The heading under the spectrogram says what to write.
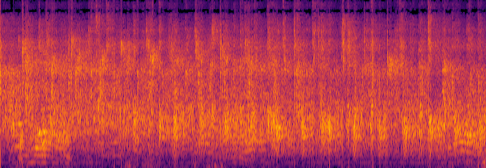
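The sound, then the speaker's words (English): A crowd claps hands steadily and loudly in praise to the Lord for the fathers, a dense wash of overlapping claps that holds at full strength for about six seconds, with faint voices mixed underneath. “We give a hand clap of praise to the Lord for these fathers.”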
